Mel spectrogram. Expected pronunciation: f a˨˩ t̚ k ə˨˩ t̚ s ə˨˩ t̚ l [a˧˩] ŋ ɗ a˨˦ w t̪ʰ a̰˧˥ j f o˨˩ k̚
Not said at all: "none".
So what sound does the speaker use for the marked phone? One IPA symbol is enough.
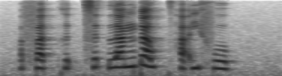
a˨˦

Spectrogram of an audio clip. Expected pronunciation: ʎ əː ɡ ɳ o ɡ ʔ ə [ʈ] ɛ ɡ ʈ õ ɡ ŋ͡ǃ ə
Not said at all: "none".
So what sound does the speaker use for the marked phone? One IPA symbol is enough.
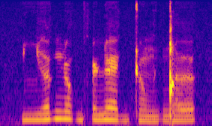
ɳ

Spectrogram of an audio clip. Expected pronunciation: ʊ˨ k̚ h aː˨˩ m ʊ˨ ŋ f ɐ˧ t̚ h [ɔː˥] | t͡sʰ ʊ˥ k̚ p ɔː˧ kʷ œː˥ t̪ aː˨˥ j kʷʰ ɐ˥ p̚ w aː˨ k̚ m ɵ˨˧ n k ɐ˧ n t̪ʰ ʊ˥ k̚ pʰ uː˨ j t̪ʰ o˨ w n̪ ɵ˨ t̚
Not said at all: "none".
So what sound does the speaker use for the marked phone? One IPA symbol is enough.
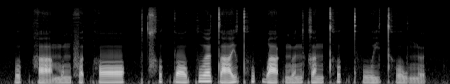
ɔː˥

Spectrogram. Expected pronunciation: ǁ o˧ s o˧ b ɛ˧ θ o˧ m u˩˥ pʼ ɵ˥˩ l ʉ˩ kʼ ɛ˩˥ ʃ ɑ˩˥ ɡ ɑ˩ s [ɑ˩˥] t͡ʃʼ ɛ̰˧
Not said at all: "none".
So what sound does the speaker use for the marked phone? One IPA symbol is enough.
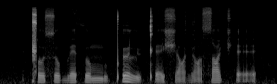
ɑ˥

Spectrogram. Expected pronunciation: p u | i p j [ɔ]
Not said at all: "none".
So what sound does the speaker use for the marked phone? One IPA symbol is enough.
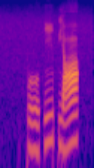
ɑ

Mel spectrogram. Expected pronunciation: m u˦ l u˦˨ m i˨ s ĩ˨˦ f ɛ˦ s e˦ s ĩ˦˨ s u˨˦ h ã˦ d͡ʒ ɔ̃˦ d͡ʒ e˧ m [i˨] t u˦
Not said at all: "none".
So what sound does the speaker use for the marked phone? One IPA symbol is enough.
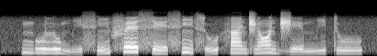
i˦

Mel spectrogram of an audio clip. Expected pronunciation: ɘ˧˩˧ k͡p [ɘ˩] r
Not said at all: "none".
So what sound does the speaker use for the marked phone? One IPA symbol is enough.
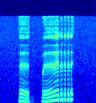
ɘ˨˥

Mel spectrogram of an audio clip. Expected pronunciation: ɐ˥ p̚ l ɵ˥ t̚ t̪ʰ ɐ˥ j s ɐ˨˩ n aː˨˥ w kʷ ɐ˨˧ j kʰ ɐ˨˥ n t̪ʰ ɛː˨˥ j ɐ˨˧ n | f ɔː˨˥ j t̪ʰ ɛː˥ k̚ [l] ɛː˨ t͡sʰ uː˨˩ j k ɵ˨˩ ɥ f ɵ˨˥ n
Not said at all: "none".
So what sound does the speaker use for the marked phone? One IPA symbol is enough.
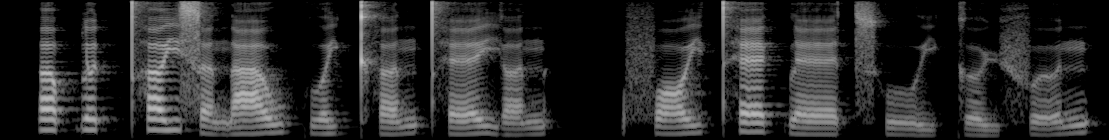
l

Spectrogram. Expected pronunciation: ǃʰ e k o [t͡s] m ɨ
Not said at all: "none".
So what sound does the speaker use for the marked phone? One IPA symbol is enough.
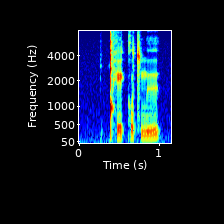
t͡s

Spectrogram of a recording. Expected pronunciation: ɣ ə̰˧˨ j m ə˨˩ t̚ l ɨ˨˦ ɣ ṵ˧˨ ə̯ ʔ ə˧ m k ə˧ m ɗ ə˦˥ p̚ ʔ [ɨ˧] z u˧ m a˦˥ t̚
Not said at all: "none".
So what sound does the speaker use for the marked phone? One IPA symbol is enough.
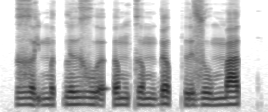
ɨ̰˧˨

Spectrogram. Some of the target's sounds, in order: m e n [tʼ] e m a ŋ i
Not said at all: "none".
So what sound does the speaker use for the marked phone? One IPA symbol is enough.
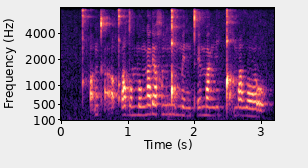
tʼ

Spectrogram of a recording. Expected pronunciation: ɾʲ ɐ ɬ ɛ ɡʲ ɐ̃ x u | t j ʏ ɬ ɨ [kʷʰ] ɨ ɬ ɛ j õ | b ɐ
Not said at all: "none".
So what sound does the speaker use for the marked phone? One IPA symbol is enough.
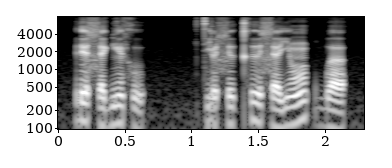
kʰ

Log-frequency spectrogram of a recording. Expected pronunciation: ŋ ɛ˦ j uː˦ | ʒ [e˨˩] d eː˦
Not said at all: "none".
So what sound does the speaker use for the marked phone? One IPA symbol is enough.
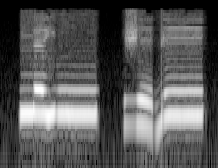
e˨˩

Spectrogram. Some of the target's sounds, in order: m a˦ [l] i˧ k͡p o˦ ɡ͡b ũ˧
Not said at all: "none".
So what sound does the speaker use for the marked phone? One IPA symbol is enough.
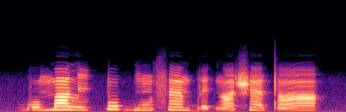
l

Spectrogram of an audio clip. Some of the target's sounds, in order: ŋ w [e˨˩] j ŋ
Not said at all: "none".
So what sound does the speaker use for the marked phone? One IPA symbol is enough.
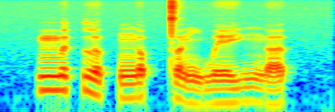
e˨˧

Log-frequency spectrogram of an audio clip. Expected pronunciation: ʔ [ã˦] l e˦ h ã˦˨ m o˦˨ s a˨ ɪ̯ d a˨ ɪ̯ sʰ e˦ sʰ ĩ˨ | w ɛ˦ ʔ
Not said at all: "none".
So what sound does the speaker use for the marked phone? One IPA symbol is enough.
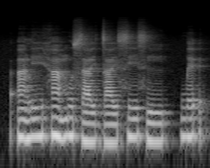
ã˦˨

